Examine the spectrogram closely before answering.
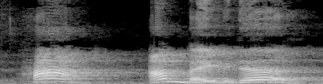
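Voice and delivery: put-on high, loud little-kid introduction; little boy voice. Grandma voicing the toddler's proud hello. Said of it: "and he says".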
